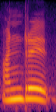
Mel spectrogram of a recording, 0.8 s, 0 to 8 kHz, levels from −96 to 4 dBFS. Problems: none marked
